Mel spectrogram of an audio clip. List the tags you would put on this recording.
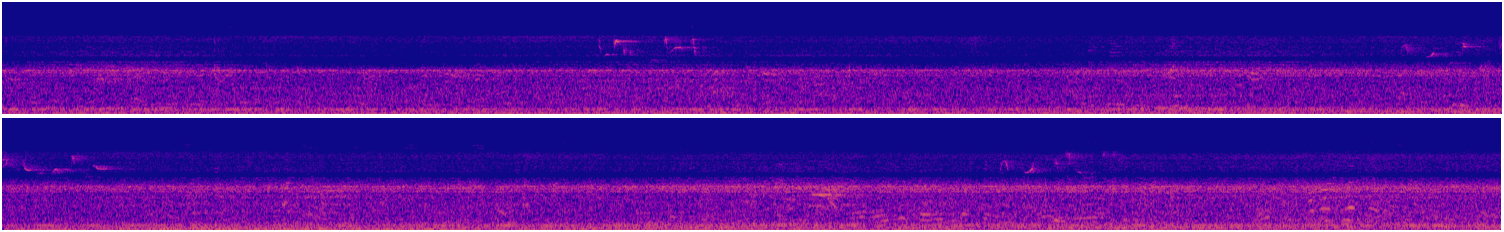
Soundscapes > Nature
alice-holt-forest
phenological-recording
weather-data

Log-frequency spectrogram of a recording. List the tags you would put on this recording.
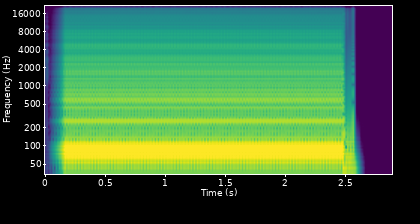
Instrument samples > Synths / Electronic
Distorted
Hard
Hardcore
Hardstyle

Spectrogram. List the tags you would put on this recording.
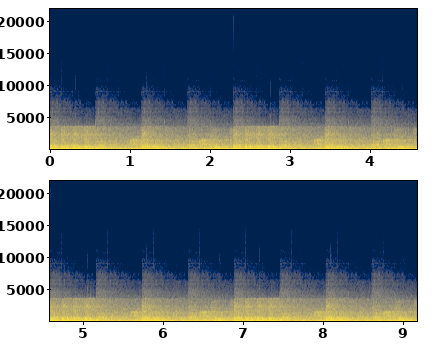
Instrument samples > Percussion
Loop
Industrial
Loopable
Soundtrack
Samples
Dark
Alien
Drum
Ambient
Weird
Underground
Packs

